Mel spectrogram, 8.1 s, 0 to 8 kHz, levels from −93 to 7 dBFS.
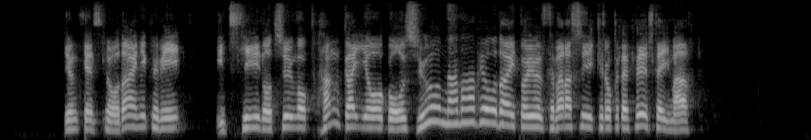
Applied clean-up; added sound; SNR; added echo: neural mask model DeepFilterNet 3.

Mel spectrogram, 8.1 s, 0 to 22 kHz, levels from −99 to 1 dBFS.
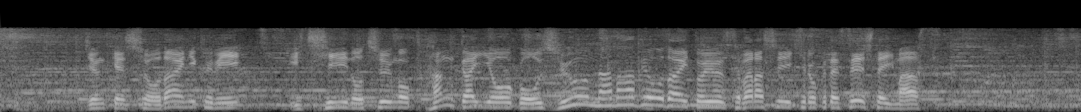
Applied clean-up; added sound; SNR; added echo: none; none; none; none.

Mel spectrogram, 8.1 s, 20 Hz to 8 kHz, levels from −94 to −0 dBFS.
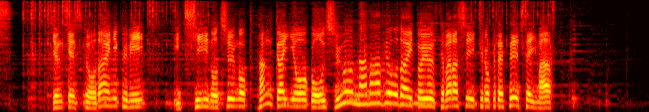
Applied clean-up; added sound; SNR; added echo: neural mask model RNNoise.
